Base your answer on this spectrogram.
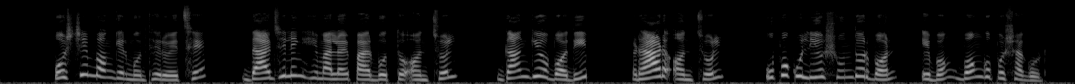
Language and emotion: Bengali, neutral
